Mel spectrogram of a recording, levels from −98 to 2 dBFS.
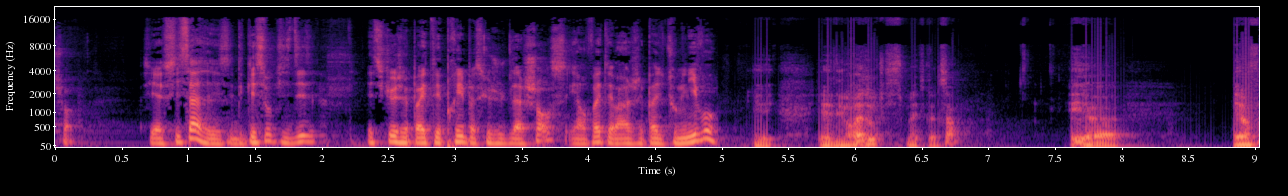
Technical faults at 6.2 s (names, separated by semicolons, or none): interleaved audio read as planar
